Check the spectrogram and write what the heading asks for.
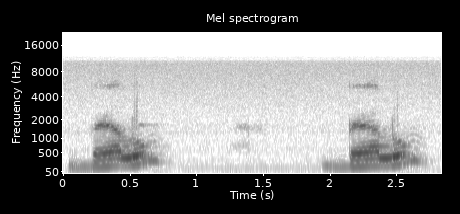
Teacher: Então quando tiver dois L se pronunciam em dois sons, tá? Em duas sílabas.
